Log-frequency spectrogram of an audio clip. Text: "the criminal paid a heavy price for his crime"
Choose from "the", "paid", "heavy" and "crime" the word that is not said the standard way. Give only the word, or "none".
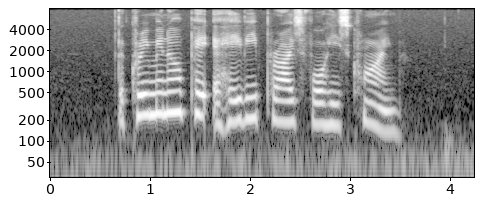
paid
